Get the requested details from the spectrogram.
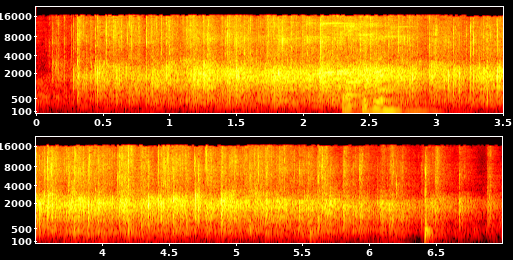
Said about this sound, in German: ich darf Sie bitten, ihn mit mir gemeinsam willkommen zu heißen auf der Bühne. Ich bin schon sehr gespannt, was er uns präsentieren wird. Großen Applaus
